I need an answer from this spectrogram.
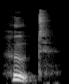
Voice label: "hoot", us-english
